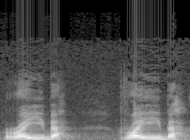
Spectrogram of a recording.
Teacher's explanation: را موٹا, کیونکہ را کے اوپر زبر ہے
